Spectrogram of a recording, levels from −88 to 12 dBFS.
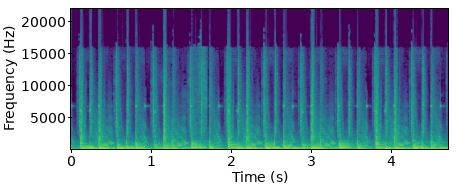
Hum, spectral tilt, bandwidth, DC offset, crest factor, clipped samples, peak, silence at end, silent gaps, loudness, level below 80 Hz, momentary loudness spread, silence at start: none; -5.5 dB/octave; 19 kHz; under 0.1%; 10 dB; 1%; 0 dBFS; 0 s; none; -10 LUFS; -22 dBFS; 3 LU; 0 s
